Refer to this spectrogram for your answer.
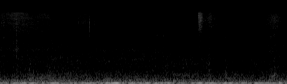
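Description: Steady wind buffets the microphone, a continuous low rumbling roar with a soft hiss above it, gusting slightly stronger now and then. No voices are heard.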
